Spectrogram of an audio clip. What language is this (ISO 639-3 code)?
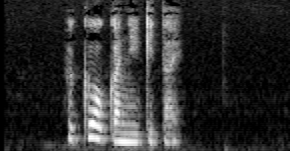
jpn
